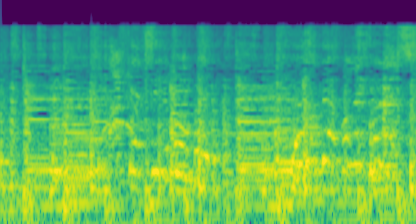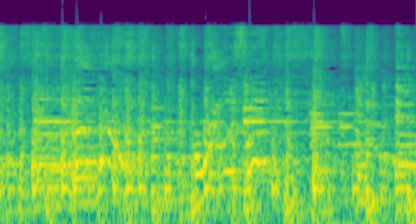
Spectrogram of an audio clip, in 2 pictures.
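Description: Live band playing, with drum kit and electric guitars.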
